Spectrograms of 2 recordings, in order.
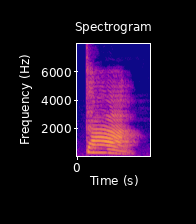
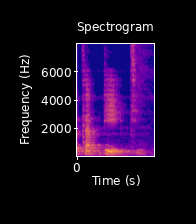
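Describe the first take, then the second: First: "Tapete" split into ta, pe, te with long pauses; syllable by syllable. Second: Said in the usual way. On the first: Shown as a demonstration. Teacher helping pupils find the first syllable, "Tapete" split apart. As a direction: break "Tapete" slowly into three separate syllables. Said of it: "Qual é a primeira sílaba".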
